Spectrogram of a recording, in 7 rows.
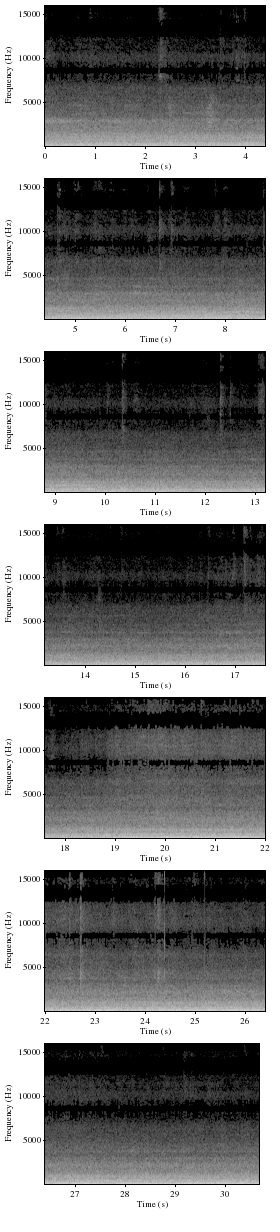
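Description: Inside a Bombardier Movia C951 metro car running between stations: a steady rumble of wheels and running gear. About two-thirds of the way through, the low rumble grows noticeably louder and stays up.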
